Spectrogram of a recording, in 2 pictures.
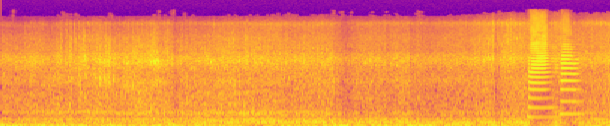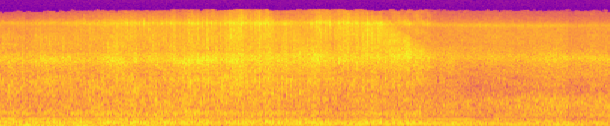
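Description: Train running with a steady low rumble; about five seconds in its horn sounds two short notes, the second higher. The rumble fades near the end.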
